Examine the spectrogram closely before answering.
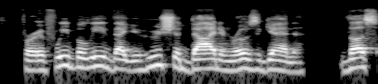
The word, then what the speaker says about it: Yahusha: For if we believe that, and you pronounce just Jesus, or is there another way you pronounce that as well? Yahusha. Yeah, Yahusha.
